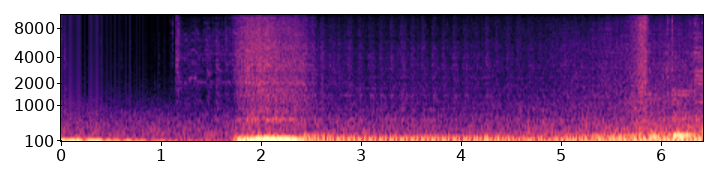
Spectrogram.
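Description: A car engine starting about two seconds in, a short loud burst as it catches, then running with a steady low hum.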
